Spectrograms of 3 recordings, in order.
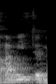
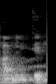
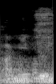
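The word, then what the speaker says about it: حميدٌ: Bacanya ya tetap ila hamidun karena i'rab hikayah. Enggak boleh kamu baca ila hamidin apa? Tetap bacanya ila hamidun majid maring lafaz hamidum majid karena i'rab hikayah.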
